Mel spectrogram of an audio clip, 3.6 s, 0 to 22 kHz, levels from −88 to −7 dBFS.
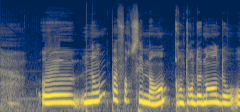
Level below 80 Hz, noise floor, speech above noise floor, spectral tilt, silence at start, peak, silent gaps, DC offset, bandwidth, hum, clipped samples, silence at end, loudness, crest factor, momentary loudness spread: -44 dBFS; -35 dBFS; 24 dB; -7 dB/octave; 0.05 s; -2 dBFS; none; under 0.1%; 11.5 kHz; none; under 0.1%; 0 s; -11 LUFS; 10 dB; 7 LU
